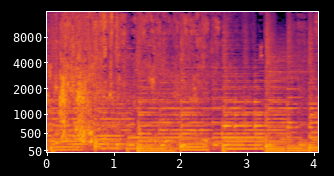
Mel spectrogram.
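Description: Background music with held tones, over faint splashing of water as a plastic toy is swished in a tub.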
